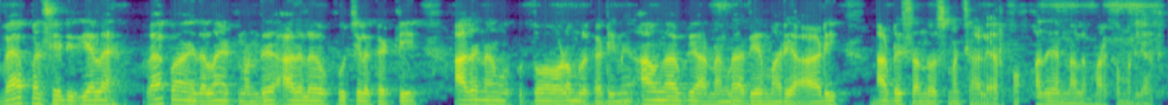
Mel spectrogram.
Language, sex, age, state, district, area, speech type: Tamil, male, 45-60, Tamil Nadu, Krishnagiri, rural, spontaneous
